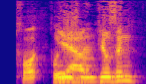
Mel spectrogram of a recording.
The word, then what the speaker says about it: Plzeň: I feel quite bad for, if I can pronounce the name right, the Czech team, like Plzeň. – FC Victoria. – Yeah. – Plzeň, FC Victoria.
